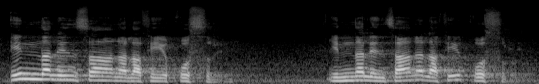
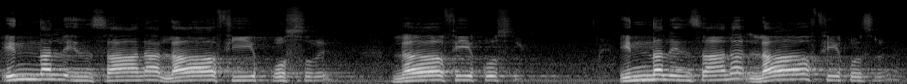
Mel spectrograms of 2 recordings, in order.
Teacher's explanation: ہم نے اس کو تجوید کی غلطی کر کے تھوڑا سا لا کو بڑھا دیا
